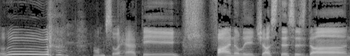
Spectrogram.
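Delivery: smug, gloating glee.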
